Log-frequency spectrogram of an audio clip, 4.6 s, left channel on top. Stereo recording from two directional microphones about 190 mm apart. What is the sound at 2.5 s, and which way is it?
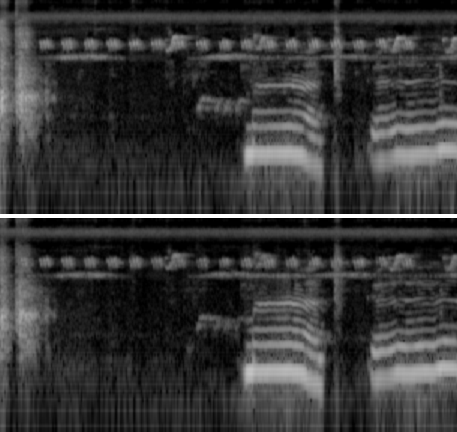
Cricket, 30° right (ahead or behind).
